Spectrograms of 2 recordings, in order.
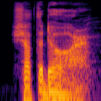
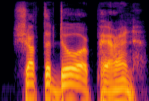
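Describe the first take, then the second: First: Said in the usual way. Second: Insistent. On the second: A narrator's reading. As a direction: insist the second time. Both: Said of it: "repeated "Shut the door".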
